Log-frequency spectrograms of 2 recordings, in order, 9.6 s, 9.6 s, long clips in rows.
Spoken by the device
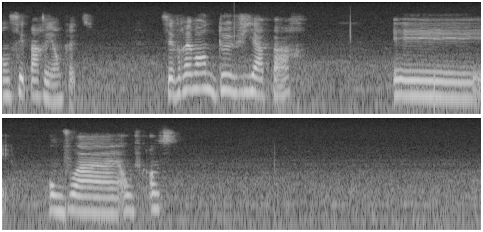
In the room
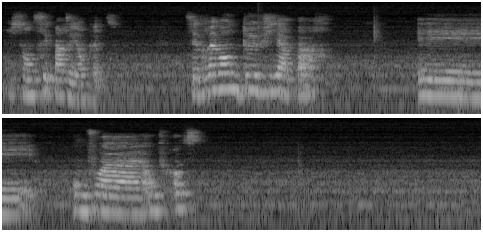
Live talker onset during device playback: none

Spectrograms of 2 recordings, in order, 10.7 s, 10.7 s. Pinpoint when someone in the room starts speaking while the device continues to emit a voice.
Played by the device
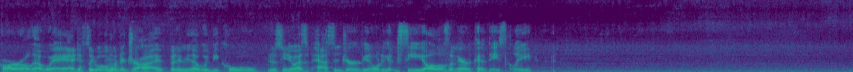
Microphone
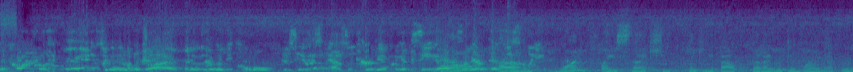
5.5 s

